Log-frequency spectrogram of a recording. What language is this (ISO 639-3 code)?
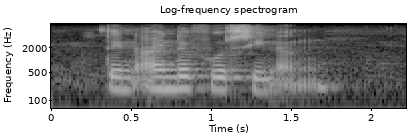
afr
